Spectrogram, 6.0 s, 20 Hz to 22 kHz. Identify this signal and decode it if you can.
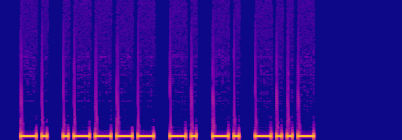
Morse code, heard as a keyed tone, about 15 wpm, 700 Hz. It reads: N1NNX
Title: USA Call Signs - 5 Characters - Repeated 3x - 15wpm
